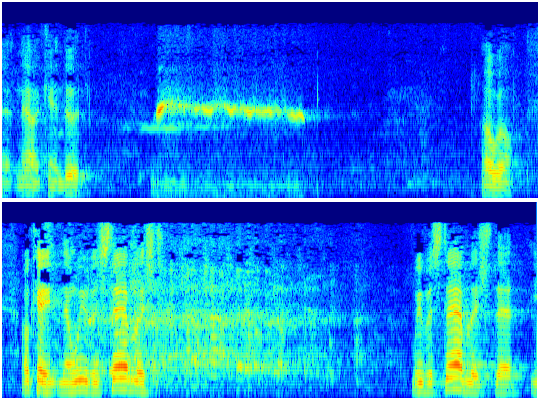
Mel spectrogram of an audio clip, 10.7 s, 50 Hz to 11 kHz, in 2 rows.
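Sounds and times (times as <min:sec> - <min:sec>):
speech: 0:00.1 - 0:01.8, 0:04.8 - 0:07.3, 0:09.5 - 0:10.6
person whistling a sustained wavering note: 0:01.4 - 0:03.3
laughter: 0:05.9 - 0:09.4.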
